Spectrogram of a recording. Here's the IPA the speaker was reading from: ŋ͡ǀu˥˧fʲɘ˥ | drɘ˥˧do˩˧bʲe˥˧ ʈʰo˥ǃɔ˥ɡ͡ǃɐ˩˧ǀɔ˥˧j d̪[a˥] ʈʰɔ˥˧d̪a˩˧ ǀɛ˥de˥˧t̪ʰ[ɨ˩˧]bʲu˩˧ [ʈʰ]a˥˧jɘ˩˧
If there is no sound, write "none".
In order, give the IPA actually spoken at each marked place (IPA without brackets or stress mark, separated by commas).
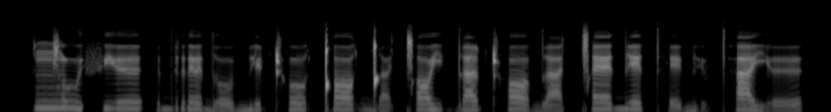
a˥, e˩˧, t̪ʰ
